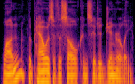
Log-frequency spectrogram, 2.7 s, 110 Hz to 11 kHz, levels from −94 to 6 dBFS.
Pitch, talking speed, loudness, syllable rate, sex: 100 Hz, 175 wpm, -19 LUFS, 6.6 syllables/s, male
